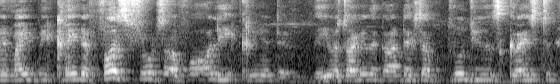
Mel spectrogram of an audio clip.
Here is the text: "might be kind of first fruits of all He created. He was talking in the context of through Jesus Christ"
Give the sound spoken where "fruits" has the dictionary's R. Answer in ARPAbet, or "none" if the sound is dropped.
R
